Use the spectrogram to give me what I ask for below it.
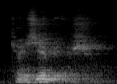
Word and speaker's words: Kazimierz: I always went by the nickname of Kai, which is an abbreviated nickname for the Polish pronunciation of Casimir, Kazimierz. Kazimierz is the Polish pronunciation.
